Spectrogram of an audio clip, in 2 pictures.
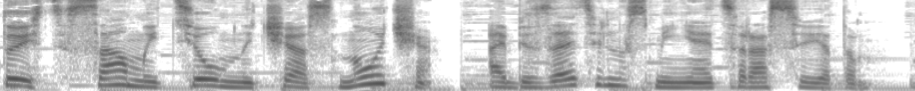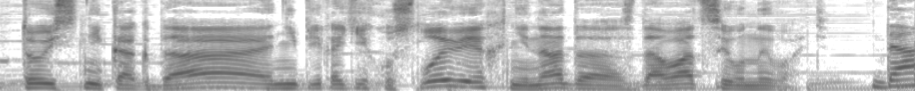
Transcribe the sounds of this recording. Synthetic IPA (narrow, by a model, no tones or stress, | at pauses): t̪o̞ɪsʲtʲsamɨjtʲo̞mnɨjt͡ɕasno̞t͡ɕɪɐbʲɪzatʲɪlʲnəsmʲɪnʲæjɪt̪səɾɐsːvʲe̞t̪əm | t̪o̞jɪsʲtʲnʲɪkɐɡd̪anʲɪpɾʲɪkɐkʲixʊslˠo̞vʲɪjəxnʲɪnad̪əzd̪ɐvat̪səɪʊnɨva̰tʲ | d̪a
